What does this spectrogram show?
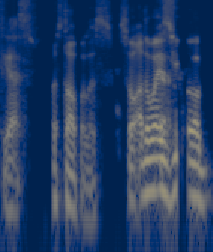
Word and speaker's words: Costopoulos: Dr Costopoulos: In English it's Costopoulos yes. Abhijit: Costopoulos.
